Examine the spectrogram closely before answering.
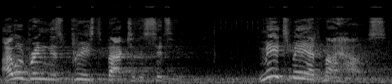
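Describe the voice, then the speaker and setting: Tahaka, high-pitched fervent Egyptian leader. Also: male voice, very animated, normal speed, pushed and bright, full character voice. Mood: scornful, resolute. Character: Tahaka, fervent proud male visionary leader in ancient Egypt. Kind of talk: dramatic video game acting. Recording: reverberant, echoing, with noisy ambience.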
